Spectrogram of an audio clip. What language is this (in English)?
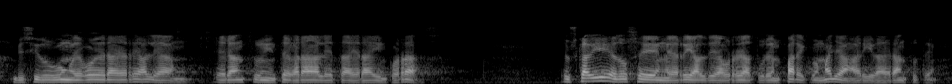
Basque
